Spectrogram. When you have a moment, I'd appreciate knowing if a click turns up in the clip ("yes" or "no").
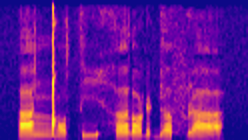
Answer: yes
